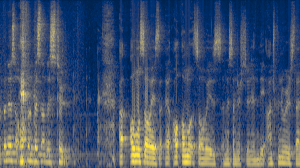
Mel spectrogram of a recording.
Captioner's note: laughs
